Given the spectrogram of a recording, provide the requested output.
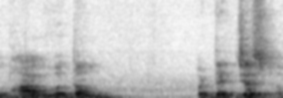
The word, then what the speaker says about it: Bhagavat: Bhagavata. In English, many people call Bhagavatam, but that's just a pronunciation. The exact is Bhagavat. Just like Radha and Radhe.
